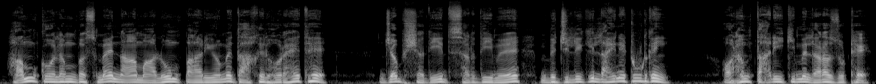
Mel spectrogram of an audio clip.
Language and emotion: Urdu, fearful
